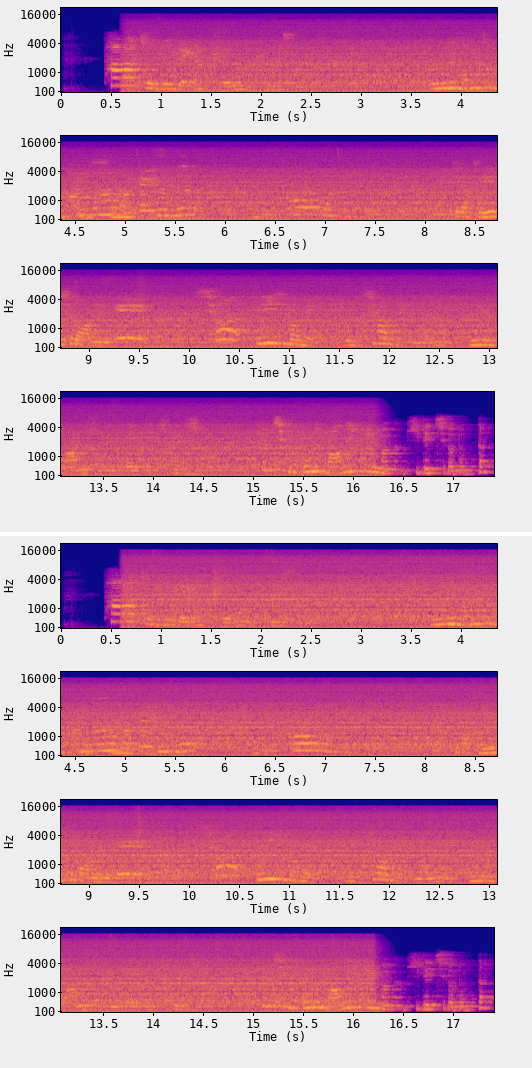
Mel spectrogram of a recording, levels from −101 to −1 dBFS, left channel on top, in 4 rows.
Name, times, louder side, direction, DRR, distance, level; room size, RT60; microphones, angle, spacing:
voice 1, 0.4-2.7 3.7-5.5 6.2-6.5 8.3-9.6 10.1-14.6 15.0-17.3, left 1 dB, 35° left, -1 dB, 3.2 m, -31 dB
sound 1, 0.6-16.2, right 2 dB, 25° right, 3.5 m, -32 dB
voice 2, 4.4-5.8 6.6-7.8 8.6-9.1 9.5-9.6 14.2-14.4, right 1 dB, 65° left, 2 dB, 4.1 m, -33 dB
10.0 x 9.8 x 7.7 m, 0.41 s
head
